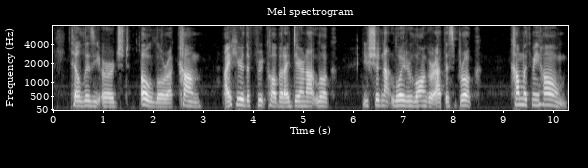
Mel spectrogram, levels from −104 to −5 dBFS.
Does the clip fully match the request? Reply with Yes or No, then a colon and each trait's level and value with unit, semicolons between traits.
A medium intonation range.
Yes: average, 3.2 semitones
